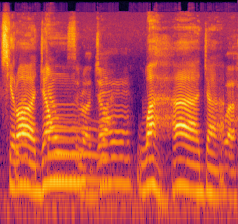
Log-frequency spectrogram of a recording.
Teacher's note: We're going to keep a little bit of the noon and we're going to hold it in our nose.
